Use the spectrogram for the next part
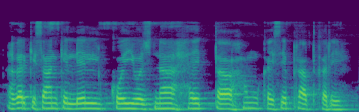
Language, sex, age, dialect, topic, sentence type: Magahi, male, 18-24, Western, agriculture, question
